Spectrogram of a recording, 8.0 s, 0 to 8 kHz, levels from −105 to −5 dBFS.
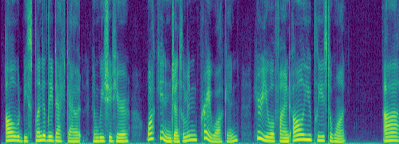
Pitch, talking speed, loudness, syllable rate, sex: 210 Hz, 195 wpm, -16 LUFS, 5.3 syllables/s, female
